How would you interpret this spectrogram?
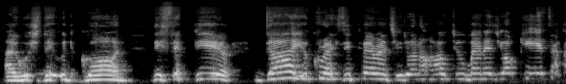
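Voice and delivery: mock hostile muttering, pitch climbing on the curses; hateful passengers. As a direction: voice the fed-up passengers cursing the parents. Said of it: "you could feel the hatred".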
